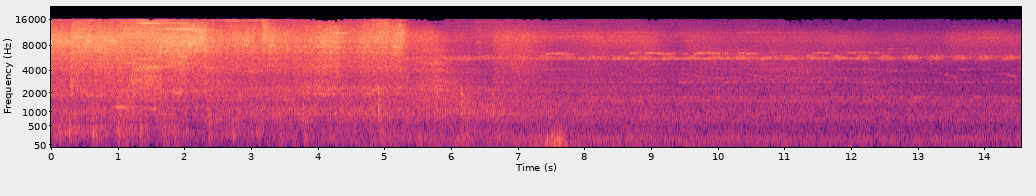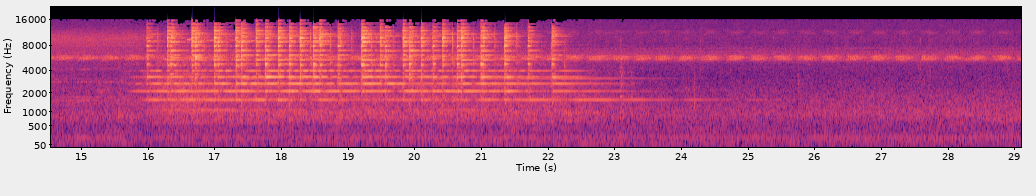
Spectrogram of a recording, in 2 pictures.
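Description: NJ Transit Multilevel commuter train pulling out, its wheel and rail noise loud at first and fading away over the first six seconds. About halfway through, a ringing, rapidly pulsing signal sounds for about six seconds, over steady cricket chirping.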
